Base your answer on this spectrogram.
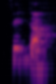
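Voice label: "fikah", Malay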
